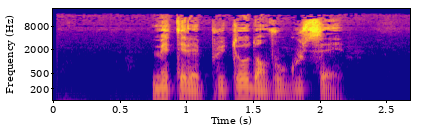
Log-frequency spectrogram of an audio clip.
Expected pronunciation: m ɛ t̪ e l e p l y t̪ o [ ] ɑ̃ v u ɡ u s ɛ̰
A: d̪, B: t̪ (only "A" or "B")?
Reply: A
